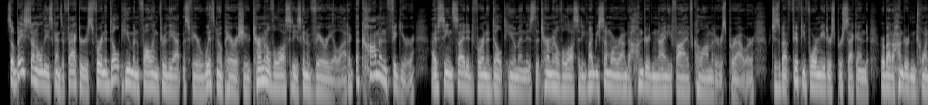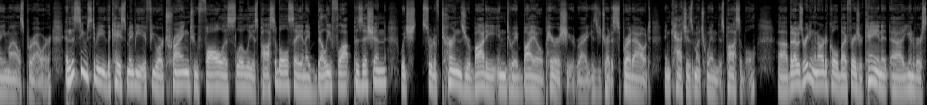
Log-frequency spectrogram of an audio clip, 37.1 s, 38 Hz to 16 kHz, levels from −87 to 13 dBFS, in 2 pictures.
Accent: American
